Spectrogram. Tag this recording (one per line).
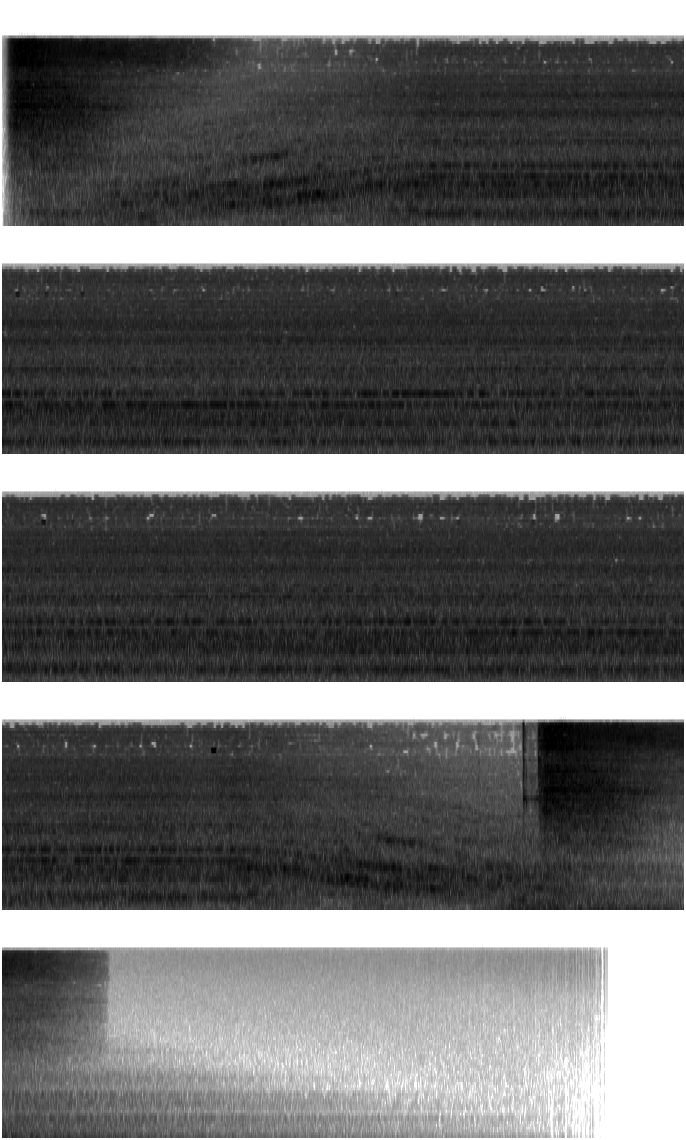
Elevator
Steam
Scifi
